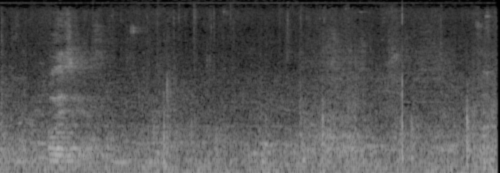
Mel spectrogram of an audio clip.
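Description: Men talk quietly at a distance in a large echoing hall.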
